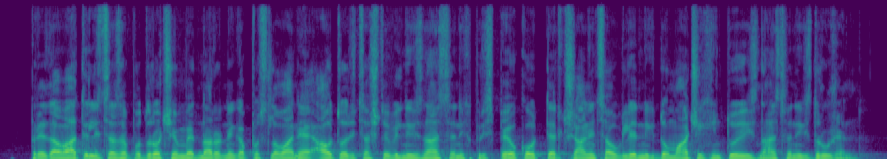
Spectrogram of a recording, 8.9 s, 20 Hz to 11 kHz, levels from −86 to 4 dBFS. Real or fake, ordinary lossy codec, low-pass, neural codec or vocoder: fake; none; none; vocoder, 22.05 kHz, 80 mel bands, Vocos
